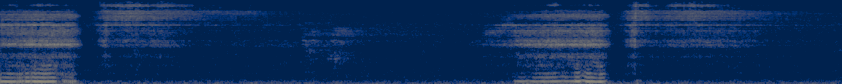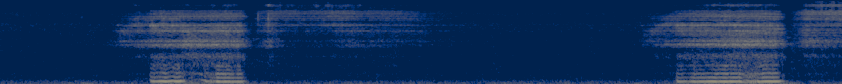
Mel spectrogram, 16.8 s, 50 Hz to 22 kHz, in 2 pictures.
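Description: Four loud rattling snores about 5 seconds apart, roughly 11 a minute, with quiet breathing between them. This is dog snoring.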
